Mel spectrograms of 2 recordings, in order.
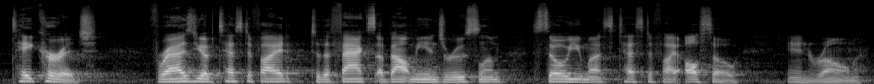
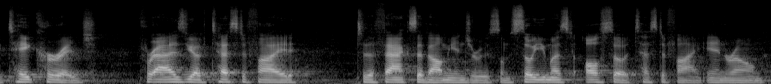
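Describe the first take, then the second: First: Said in the usual way. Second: Softer, lower, gentle reassurance; tender quiet. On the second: Acted. Jesus comforting a worn-down Paul, soft and tender. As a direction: say it like a quiet promise to someone at a low point. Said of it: "at this low moment".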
